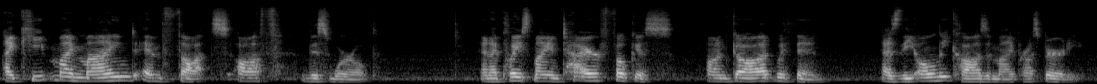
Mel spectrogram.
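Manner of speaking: slow, deliberate affirmation reading. Shown as a demonstration. Reading her affirmation slowly to viewers, deliberate and unhurried. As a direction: reads each word slowly, letting it land. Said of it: "I would just reread, like, one sentence".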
